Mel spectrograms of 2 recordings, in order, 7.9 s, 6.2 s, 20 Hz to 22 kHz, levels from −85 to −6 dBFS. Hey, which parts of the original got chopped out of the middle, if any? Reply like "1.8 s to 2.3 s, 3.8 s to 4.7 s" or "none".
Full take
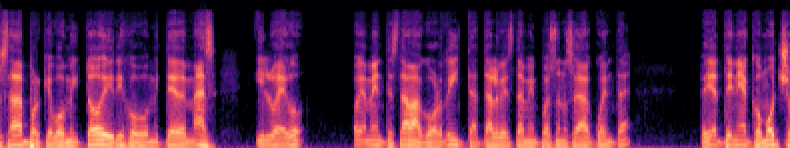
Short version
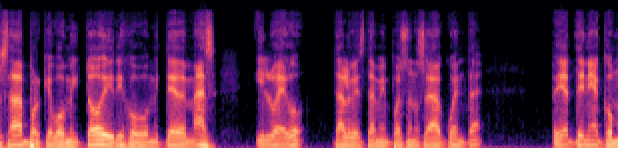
3.3 s to 4.8 s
